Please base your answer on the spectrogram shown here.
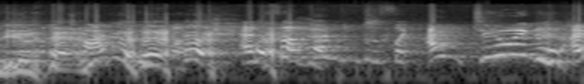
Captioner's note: laughter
